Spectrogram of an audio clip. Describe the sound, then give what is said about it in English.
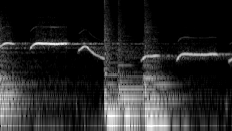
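Whistles blow in a rhythmic song: sustained high, clear tones that swoop up and down in short glides, broken midway by two sharp, loud percussive hits, with no talk over them. “Whistles blow.”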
